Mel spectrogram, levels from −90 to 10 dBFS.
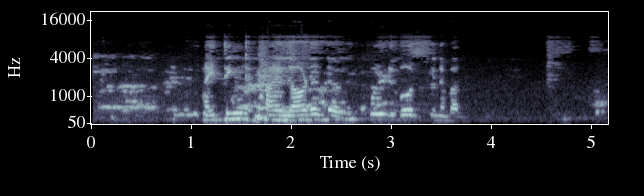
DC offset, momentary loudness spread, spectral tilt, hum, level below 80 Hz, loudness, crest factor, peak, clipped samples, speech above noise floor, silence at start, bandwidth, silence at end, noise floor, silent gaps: under 0.1%; 14 LU; -4.5 dB/octave; none; -56 dBFS; -16 LUFS; 18 dB; 0 dBFS; under 0.1%; 43 dB; 0.05 s; 9.4 kHz; 0 s; -60 dBFS; none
